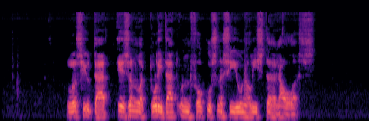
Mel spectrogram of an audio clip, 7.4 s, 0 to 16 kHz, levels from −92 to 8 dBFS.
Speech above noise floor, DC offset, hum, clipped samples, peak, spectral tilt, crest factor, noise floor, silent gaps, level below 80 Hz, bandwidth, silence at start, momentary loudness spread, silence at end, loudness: 50 dB; under 0.1%; none; under 0.1%; -10 dBFS; -5.5 dB/octave; 18 dB; -77 dBFS; none; -52 dBFS; 11.5 kHz; 1.35 s; 9 LU; 1.15 s; -27 LUFS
